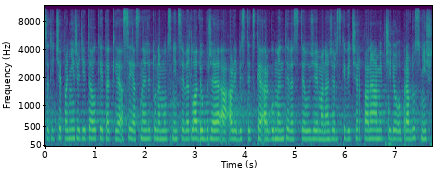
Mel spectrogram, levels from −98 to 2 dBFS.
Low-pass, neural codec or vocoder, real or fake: 10.8 kHz; none; real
